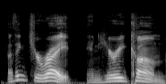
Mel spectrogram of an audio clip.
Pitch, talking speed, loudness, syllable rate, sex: 125 Hz, 290 wpm, -17 LUFS, 7.9 syllables/s, male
